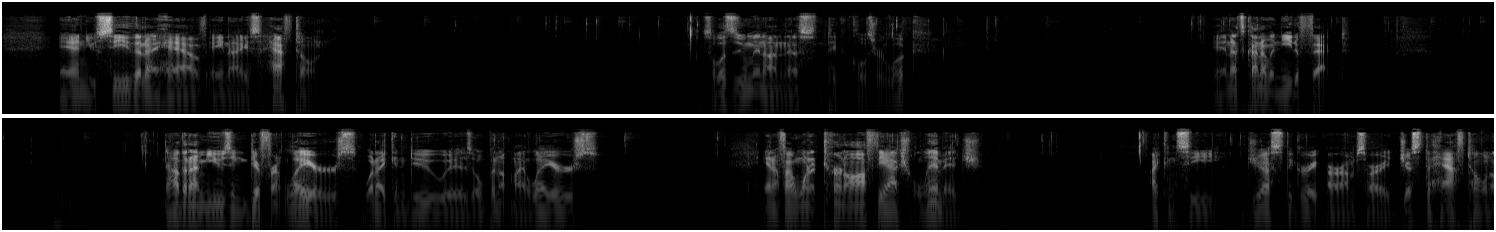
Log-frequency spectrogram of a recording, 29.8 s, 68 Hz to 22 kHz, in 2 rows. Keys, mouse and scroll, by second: 5.3 click, 5.6 click, 6.0 click, 8.6 click, 9.8 5, 11.8 click, 12.1 click, 18.8 click, 19.9 click, 21.1-22.2 drag, 25.3 click, 27.2 click, 27.7 click.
